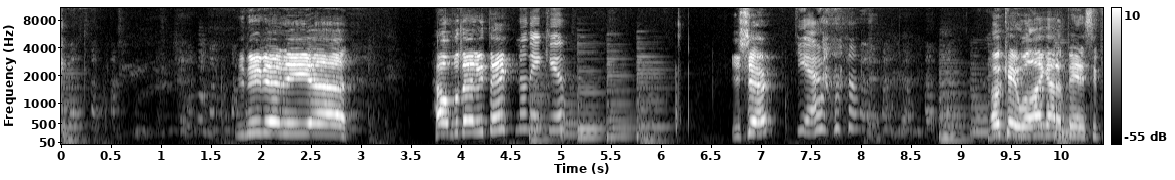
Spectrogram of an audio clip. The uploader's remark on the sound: Performa an old classic in front of a live studio audience!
